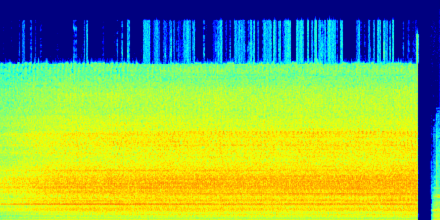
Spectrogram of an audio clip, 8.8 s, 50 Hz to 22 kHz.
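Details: 2006 Honda Accord LX after starter motor replacement and battery reconnection: smooth, even idle hum with a steady low drone and no ticks or stumbles before the engine cuts off; normal idle.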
